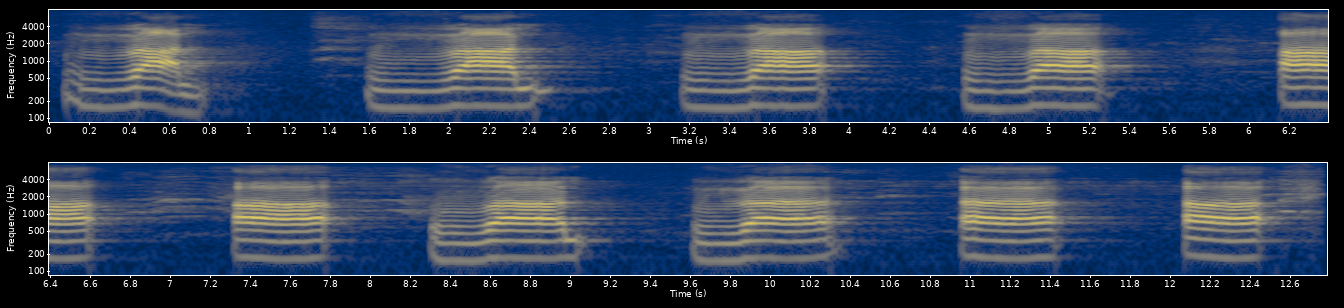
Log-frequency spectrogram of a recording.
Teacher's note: جب ہم رال کی ادائیگی کرتے ہیں تو ہماری آواز بالکل باریک اور سیدھی نکلتی ہے۔ رال، رال، رال، اس طرح سے رال کی ادائیگی میں آواز نکلتی ہے۔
